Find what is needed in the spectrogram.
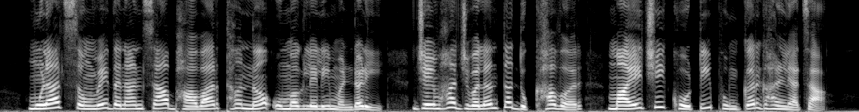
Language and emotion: Marathi, neutral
